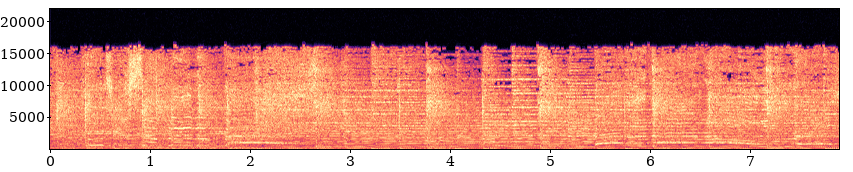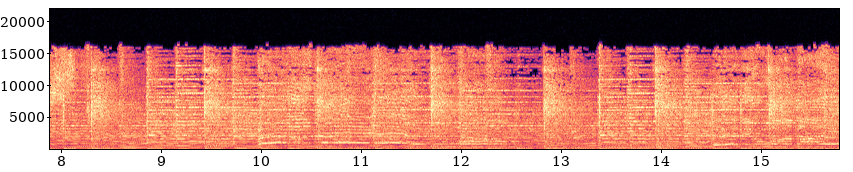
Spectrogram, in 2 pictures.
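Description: A 1988 pop-rock recording of a song plays loudly and continuously, with a sung lead vocal carried over a dense full-band backing.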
